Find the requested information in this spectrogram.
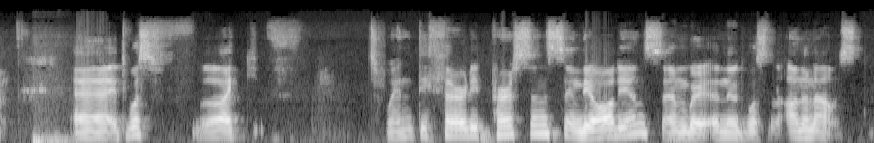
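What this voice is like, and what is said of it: German accent. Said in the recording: “Sorry for the German accent.”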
